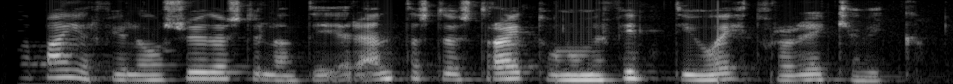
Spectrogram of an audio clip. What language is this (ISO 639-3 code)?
isl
